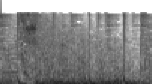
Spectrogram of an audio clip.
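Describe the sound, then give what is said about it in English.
A cruiser is destroyed in a video game: a loud explosive roar with a falling sweep at the start, then sustained blast noise with a couple of sharp cracks before it ends. “Now that's what it sounds like when you destroy a cruiser, obviously.”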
